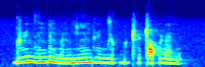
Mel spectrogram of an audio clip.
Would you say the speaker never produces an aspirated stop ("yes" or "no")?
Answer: no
